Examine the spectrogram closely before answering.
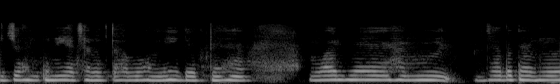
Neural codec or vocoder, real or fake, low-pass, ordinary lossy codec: codec, 44.1 kHz, 2.6 kbps, DAC; fake; 7.2 kHz; none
